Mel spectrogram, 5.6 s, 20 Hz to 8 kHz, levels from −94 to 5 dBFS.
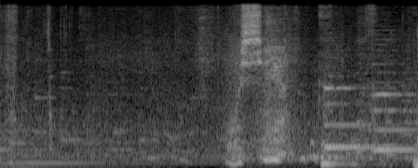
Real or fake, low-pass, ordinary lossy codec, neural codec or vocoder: real; 7.2 kHz; none; none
